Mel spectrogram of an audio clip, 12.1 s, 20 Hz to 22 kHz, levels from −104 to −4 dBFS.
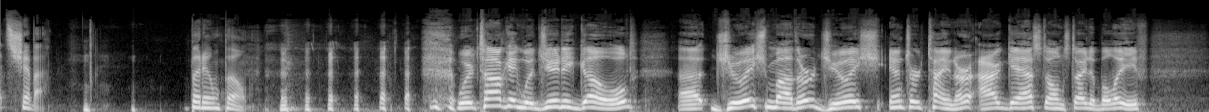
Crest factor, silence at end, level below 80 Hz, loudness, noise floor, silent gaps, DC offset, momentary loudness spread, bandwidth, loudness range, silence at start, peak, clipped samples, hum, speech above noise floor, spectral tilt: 16 dB; 0.65 s; -50 dBFS; -19 LUFS; -56 dBFS; none; under 0.1%; 14 LU; 11 kHz; 8 LU; 0.05 s; -4 dBFS; under 0.1%; none; 38 dB; -5.5 dB/octave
